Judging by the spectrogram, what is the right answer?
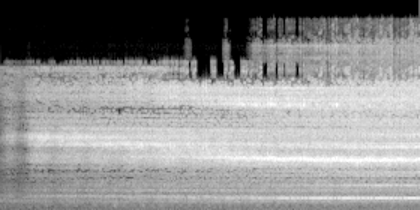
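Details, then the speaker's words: Lathe hogging high-impact ductile iron marine engine coupling in a four-jaw chuck, eighth-inch-per-pass cut, compound tight: thin steady high whine builds and holds pitch under load; tool singing. "probably because they're kicking out just a little bit farther we're getting that line okay we're not gonna be able to listen to that wine all the time"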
